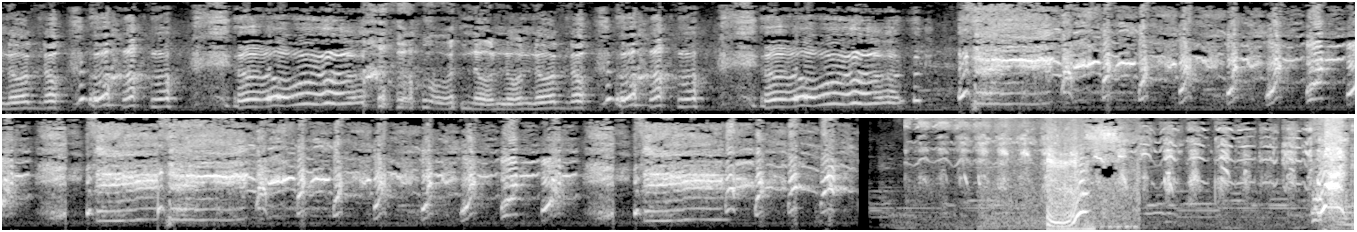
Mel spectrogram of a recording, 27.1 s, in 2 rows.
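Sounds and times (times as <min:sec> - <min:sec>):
hearty human laughter: 0:05.7 - 0:27.0.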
